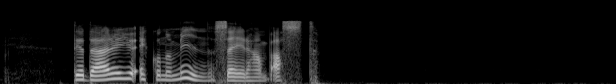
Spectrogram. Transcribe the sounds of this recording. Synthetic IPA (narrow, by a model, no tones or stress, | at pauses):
d̪̥ɛd̪æːɾæɾjɵʔɛkʊnʊmiːnsɛjːəɾɦanba̰st̪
